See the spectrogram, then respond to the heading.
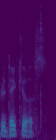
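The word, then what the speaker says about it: Riddikulus: And that's why that spell is called ridiculous. Yeah. It's not any fancy Latin word. Yeah. It's just spelled a little differently with the captions. It's spelled with a K. But it's literally like ridiculous, like fear.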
